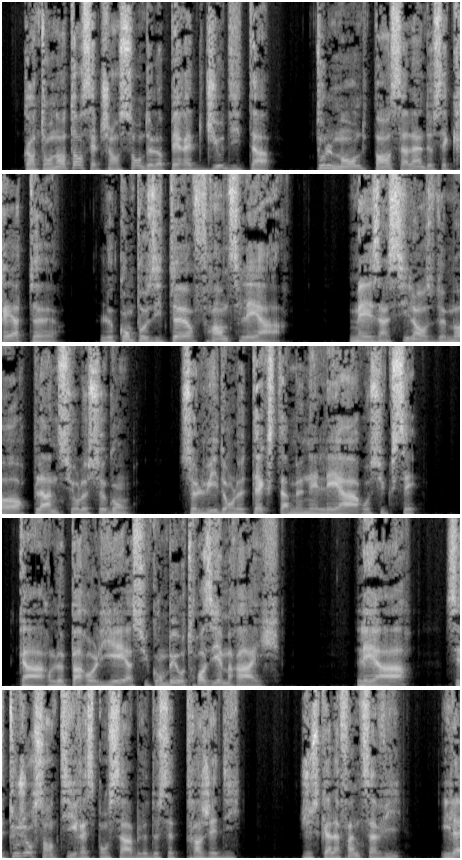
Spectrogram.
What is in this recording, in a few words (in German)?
Frankreich M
